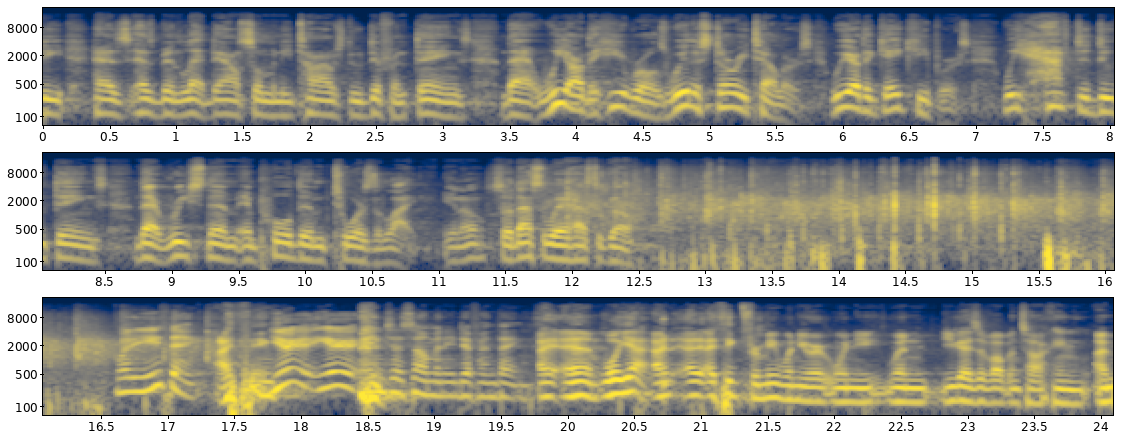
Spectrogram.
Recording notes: At the conference (on stage) I told people what I was going through and honored my friend.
